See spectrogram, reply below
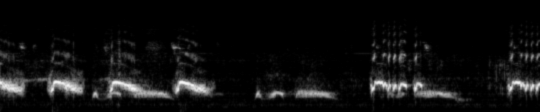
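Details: Zebra dove lure song used for trapping: repeated loud warbled coos, each starting with a sharp stutter and sliding down in pitch, interspersed with softer short coos.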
